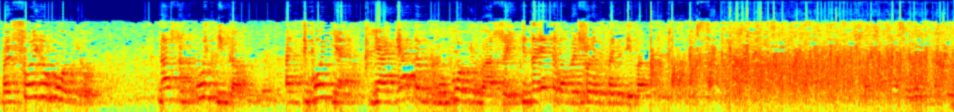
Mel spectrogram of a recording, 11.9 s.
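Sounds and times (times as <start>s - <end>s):
speech: 0.0s - 1.4s, 2.0s - 9.4s
audience applause: 8.2s - 11.9s.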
